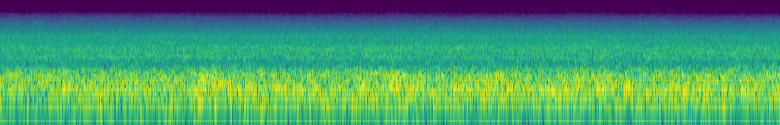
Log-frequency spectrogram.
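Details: Only a steady, even broadband roar fills the recording, like rushing wind or distant traffic, with no animal voice.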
